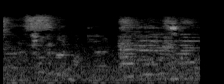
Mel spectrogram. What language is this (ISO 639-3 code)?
pus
